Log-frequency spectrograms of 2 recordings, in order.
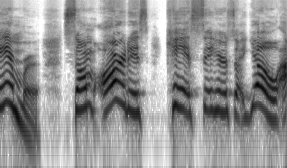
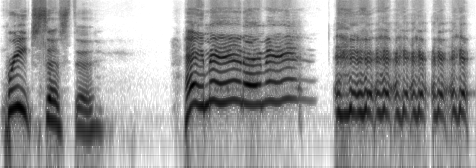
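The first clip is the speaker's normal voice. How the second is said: church amen; 3 semitones higher, much slower than usual. Pretend. Calling out like church crowd.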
